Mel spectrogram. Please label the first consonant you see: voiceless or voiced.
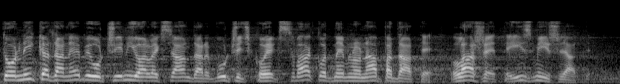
voiceless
